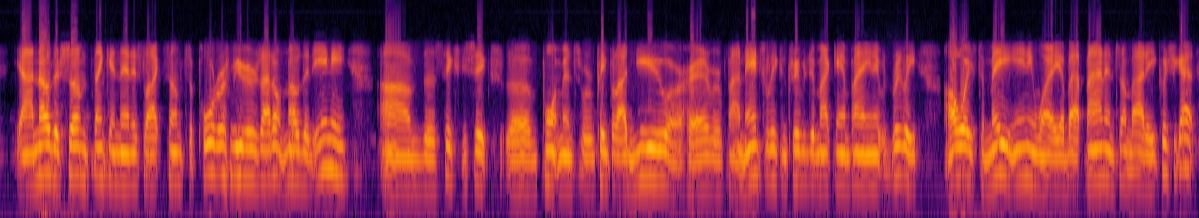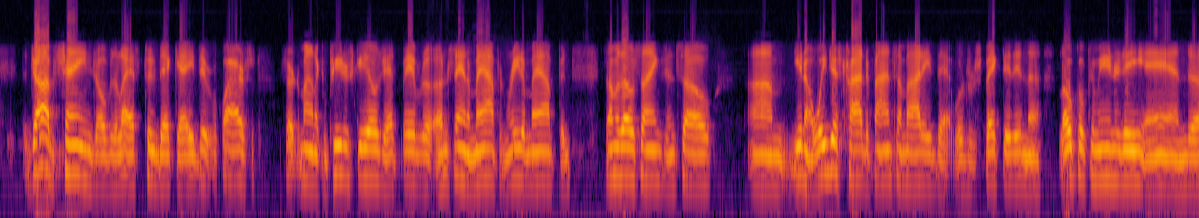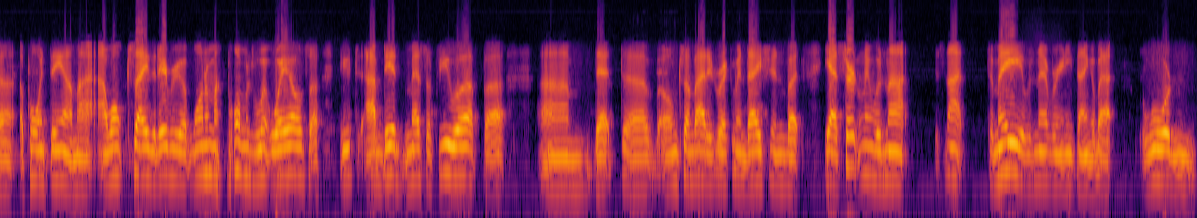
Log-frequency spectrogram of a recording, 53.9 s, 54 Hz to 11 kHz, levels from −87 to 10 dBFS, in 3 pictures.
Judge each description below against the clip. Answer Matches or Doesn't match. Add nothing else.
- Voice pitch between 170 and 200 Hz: Doesn't match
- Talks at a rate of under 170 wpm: Matches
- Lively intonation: Doesn't match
